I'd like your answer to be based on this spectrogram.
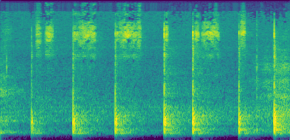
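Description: A pen writes down a math sum on paper in short repeated strokes, roughly seven quick scratches in an even rhythm, close by and soft.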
